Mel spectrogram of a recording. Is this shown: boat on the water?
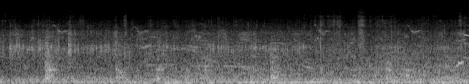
yes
